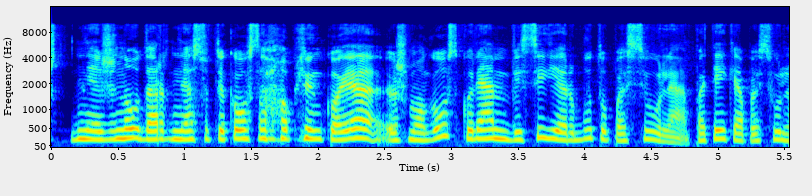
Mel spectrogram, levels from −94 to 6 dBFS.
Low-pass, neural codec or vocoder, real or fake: 9.9 kHz; vocoder, 22.05 kHz, 80 mel bands, Vocos; fake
